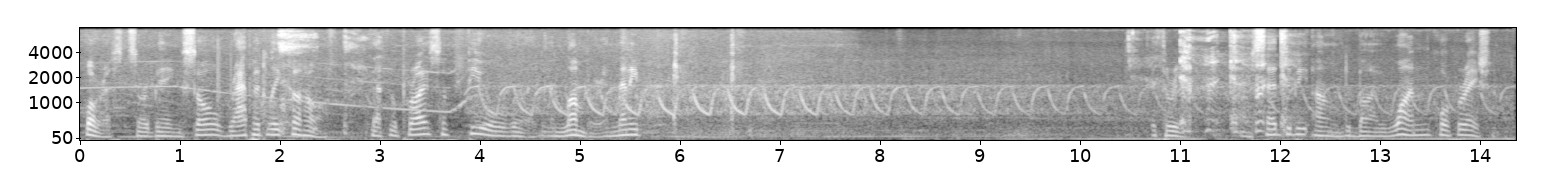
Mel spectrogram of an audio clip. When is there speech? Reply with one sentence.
You can hear the speech from 0.0 to 5.7 s and from 10.7 to 14.2 s.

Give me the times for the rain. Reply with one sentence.
The rain can't be heard in this clip.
